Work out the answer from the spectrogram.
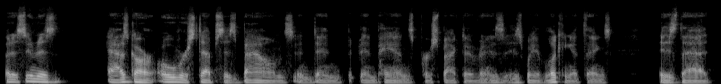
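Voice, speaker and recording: A man's voice: deep voice, steady tone, moderate pace, breathy edge, no echo, studio quality. A man co-hosting a podcast, giving his commentary on a story in casual conversation. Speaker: podcast co-host. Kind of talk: casual discussion commenting on an audio drama.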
